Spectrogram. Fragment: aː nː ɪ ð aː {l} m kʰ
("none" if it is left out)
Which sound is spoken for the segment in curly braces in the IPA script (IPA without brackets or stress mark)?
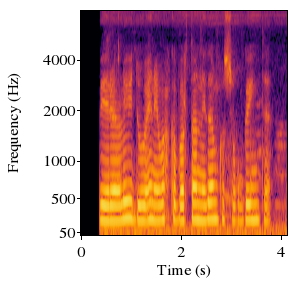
none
